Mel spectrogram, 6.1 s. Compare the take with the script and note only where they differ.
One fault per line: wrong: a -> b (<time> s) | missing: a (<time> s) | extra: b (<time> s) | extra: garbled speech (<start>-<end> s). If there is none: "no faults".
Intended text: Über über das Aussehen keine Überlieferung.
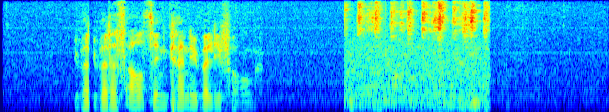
no faults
